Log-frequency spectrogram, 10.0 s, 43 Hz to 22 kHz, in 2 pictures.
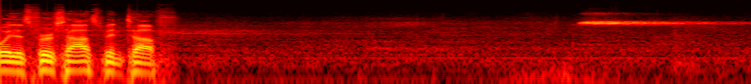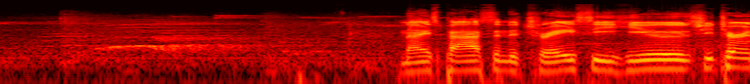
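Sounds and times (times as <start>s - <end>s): crowd and court sounds: 0.0s - 10.0s
referee's whistle: 3.8s - 5.2s.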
